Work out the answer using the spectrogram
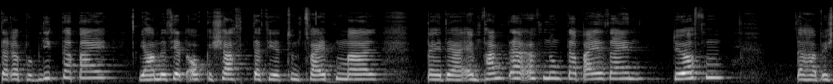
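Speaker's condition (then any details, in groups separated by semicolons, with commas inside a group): Deafness; Ava app on iPhone for captions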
